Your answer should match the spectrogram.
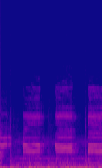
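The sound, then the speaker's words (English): An electronic alarm blares in repeated pulsing bursts, a bright high tone switching on and off about three times over a steady low drone, loud with no voices. “The alarm has gone off.”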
